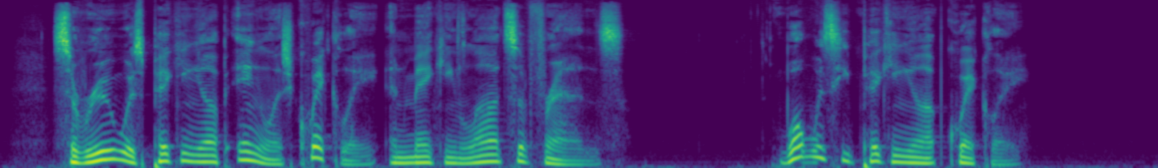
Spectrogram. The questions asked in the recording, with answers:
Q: What was he picking up quickly?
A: He was picking up English quickly.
